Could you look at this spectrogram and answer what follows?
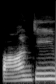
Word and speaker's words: Bondi: I'm a little confused with the Attorney General of Florida, Pam Bondi. Is that right? I do believe that's the correct And pronunciation.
